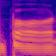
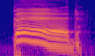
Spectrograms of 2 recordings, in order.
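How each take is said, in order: First: It is said in the speaker's usual accent. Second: It is said in a Liverpool Scouse accent. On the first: "That's bird, in case you Americans couldn't tell" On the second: "how to do a Scouse Liverpool accent. And I had a lot of fun saying things like"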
